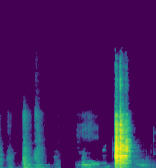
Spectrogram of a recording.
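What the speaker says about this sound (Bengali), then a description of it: "এবার আমি ঢাকাটা খুলে দেব।" A metal lid is lifted off a pot of cooked basanti pulao, producing one bright, close clatter and clink, preceded by a few soft, faint murmurs and light handling noises.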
